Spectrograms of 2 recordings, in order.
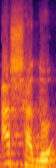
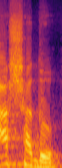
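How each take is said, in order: The two takes are said the same way.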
